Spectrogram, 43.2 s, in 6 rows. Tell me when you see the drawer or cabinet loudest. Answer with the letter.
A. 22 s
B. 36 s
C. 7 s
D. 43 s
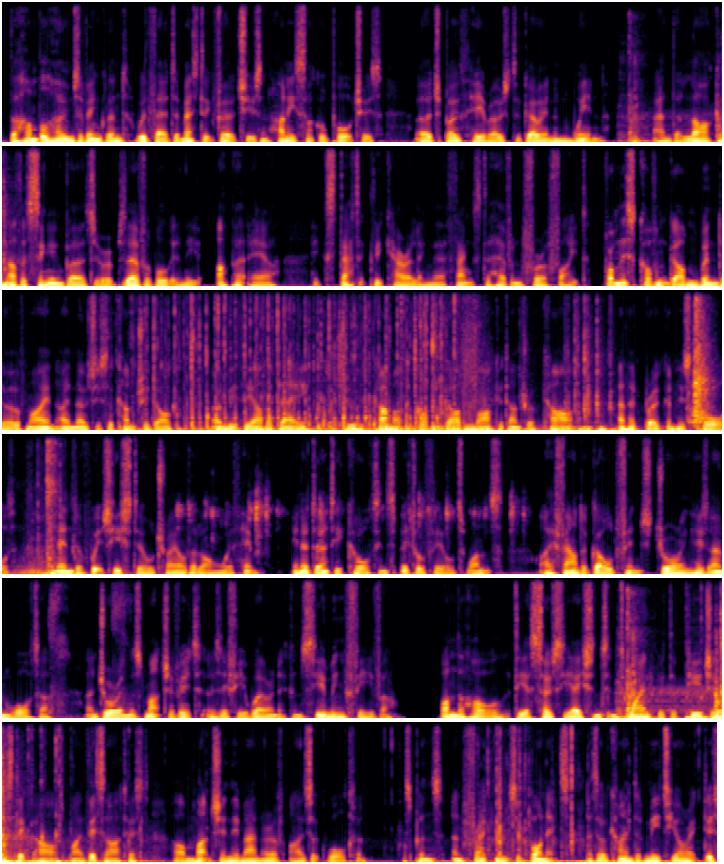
B.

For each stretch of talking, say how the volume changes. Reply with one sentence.
The talking can be heard from 0.0 to 43.1 s, at a steady volume.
